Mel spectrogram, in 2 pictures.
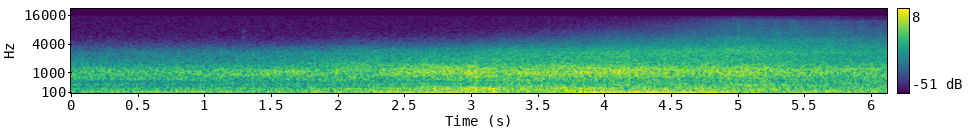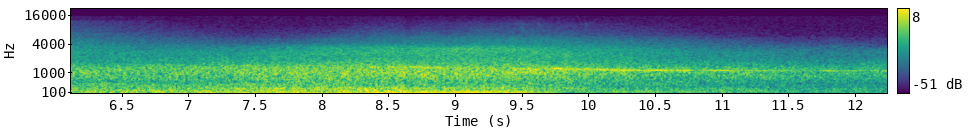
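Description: Road vehicles passing, the sound swelling and fading twice, with a faint whine that drops slightly in pitch as the second one goes by.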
